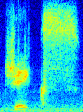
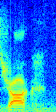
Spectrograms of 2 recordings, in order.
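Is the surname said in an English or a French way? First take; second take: English; French. First: The name is said the English way. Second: The name is said the French way. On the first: "they're all Americans who were pronouncing it as Jakes" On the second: "which is like a French pronunciation"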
